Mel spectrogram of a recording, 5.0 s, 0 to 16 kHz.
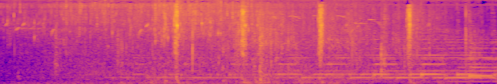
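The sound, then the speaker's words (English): Boiled (not boiling) water pours steadily onto tea leaves in a cup or pot, a continuous splashing trickle with a few brighter clinks and splashes, fairly quiet, with no one speaking. “I would put 3 to 4 leaves or 4 to 5 leaves, depending on the size of the leaf, the flavour of the leaf, and add boiled, not boiling, water. Let it stand for 5 minutes covered, strain and drink.”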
